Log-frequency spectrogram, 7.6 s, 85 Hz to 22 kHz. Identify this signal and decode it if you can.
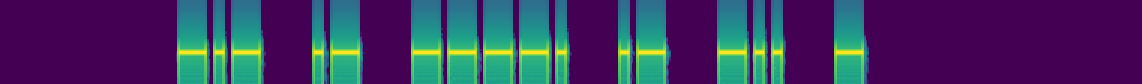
Morse code, heard as a keyed tone, about 20 wpm, spaced as for 15 wpm, 700 Hz. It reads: KA9ADT
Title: 245 Lesson 39g - Letter z - Call Signs 20wpm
